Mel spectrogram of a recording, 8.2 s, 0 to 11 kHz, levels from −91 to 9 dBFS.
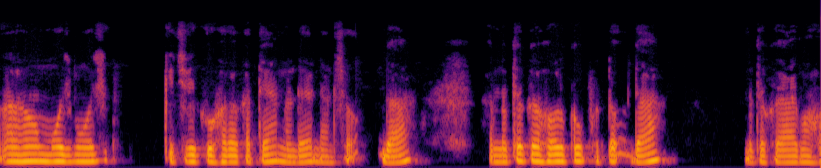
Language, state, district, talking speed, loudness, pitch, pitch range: Santali, Jharkhand, Sahebganj, 145 wpm, -16 LUFS, 135 Hz, 125-150 Hz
